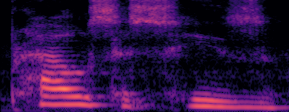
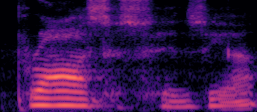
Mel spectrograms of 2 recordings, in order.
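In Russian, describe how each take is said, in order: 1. Первый гласный — скользящий дифтонг. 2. Первый гласный — простой открытый гласный. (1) "а британцы больше уходят в дифтонг" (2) "Американцы говорят processes, то есть они уходят такой звук"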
